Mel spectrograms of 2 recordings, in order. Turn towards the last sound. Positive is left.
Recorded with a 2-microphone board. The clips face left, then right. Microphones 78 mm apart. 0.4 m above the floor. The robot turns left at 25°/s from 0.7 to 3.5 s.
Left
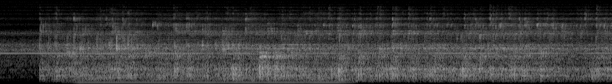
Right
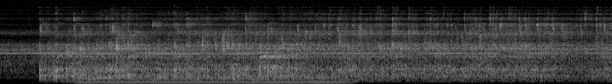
turn(degrees=50)  # may be behind; listen again after turning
